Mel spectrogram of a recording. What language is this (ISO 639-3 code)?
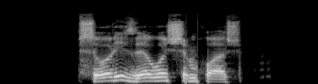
kbd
